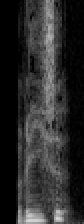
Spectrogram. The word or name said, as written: rise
